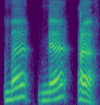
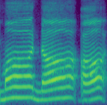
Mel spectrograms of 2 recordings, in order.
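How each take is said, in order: First: Each vowel is short, one beat. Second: Each vowel is stretched into a long aa. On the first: The speaker calls it right. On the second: The speaker calls it wrong. "अलिफ नहीं लगा देना, मा ना आ ऐसे नहीं करना"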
